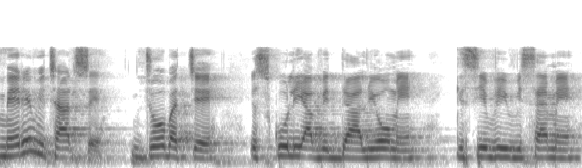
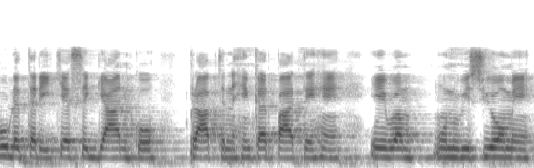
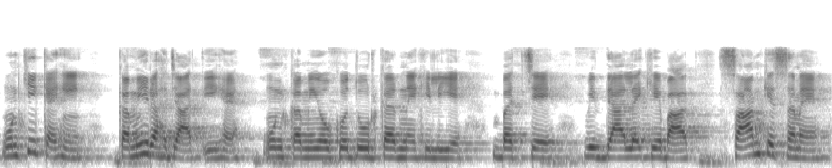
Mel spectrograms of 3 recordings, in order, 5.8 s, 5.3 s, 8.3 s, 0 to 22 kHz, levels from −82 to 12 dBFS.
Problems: constant background noise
